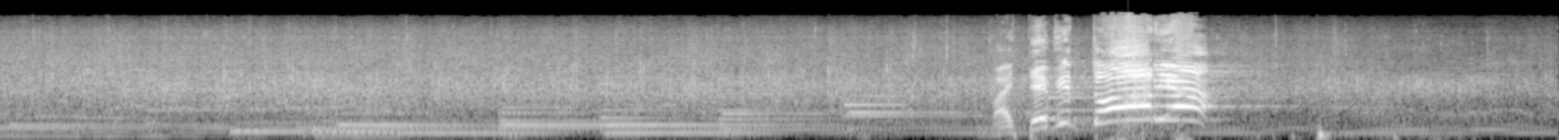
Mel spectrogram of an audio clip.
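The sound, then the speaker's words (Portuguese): A crowd applauds in a steady, dense patter while sustained keyboard chords play underneath; partway through, a man's voice calls out loudly over the clapping. “Pode aplaudir.”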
